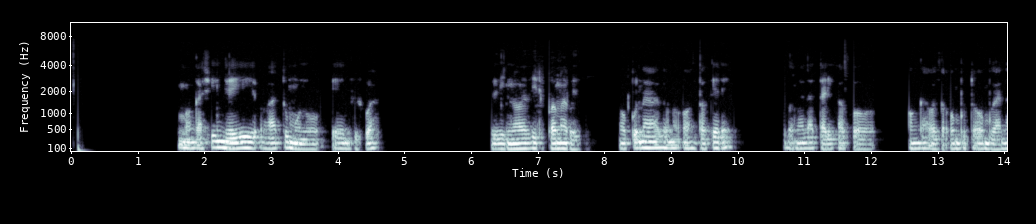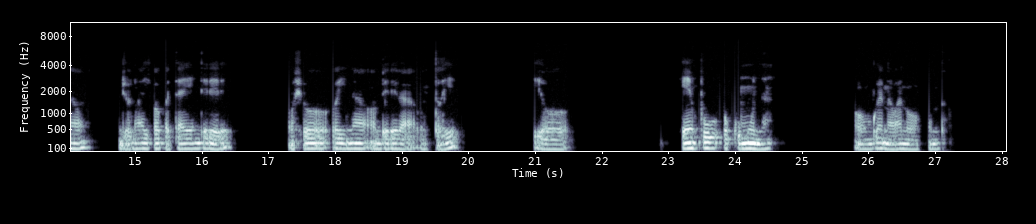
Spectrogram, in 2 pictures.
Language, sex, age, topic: Oshiwambo, male, 25-35, agriculture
